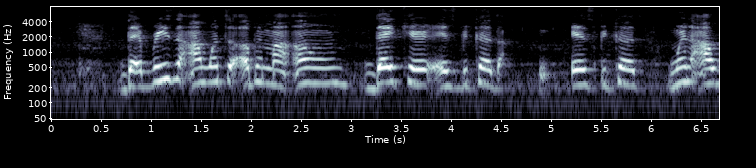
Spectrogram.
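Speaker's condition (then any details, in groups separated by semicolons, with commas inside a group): Cerebral palsy; electric wheelchair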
